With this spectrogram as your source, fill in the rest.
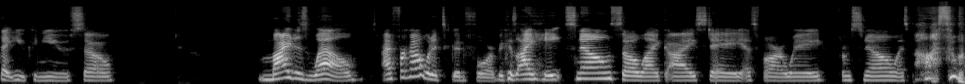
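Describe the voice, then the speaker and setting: Fairly slow speech with an American accent and an animated tone. Loudness rises and falls sharply. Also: woman, medium pitch for a woman, ordinary pitch variation. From New York. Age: 30s. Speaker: livestream host, pagan content creator. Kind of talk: casual livestream chat. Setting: live stream.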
